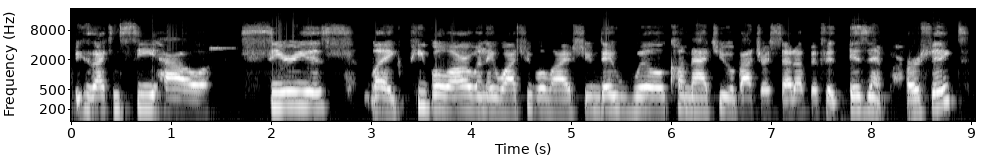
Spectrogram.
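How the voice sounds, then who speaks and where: A woman's voice: fairly low pitch, no echo, low-quality recording. A woman in her twenties from the United States, chatting casually as a podcast guest with lots of fillers. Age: 20s. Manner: relaxed, chatty, many fillers. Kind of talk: casual chat.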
